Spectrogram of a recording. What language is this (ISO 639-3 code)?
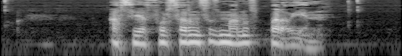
spa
